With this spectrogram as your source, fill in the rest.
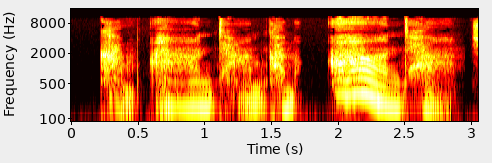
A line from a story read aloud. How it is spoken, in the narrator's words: she whispered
